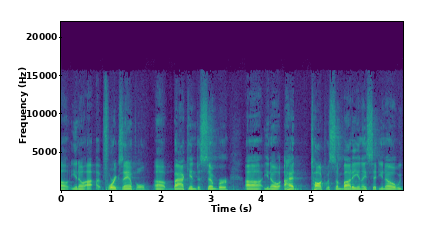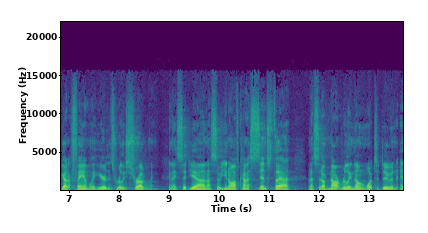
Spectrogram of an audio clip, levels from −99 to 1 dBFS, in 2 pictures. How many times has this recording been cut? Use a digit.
1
